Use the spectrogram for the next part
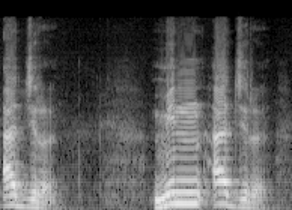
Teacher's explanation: यहाँ पर देखें वक्फ़े जायज़ की अलामत है, यहाँ वक्फ़ करेंगे तो ये दो, यहाँ पर आप देखें वक्फ़े जायज़ की अलामत है। यहाँ पर वक्फ़ करेंगे तो ये रा को साकिन करेंगे, जीम साकिन है, रा भी साकिन होगा,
